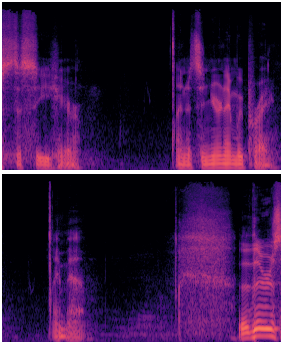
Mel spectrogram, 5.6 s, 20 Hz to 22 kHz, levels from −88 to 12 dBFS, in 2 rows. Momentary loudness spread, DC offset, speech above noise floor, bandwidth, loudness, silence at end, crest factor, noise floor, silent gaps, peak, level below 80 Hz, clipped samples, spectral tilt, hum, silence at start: 14 LU; under 0.1%; 39 dB; 18 kHz; -28 LUFS; 0 s; 20 dB; -64 dBFS; none; -6 dBFS; -54 dBFS; under 0.1%; -4 dB/octave; none; 0 s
